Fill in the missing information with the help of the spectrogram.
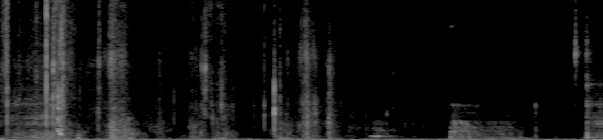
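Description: Faint handling noises of a new blower-motor run capacitor: scattered clicks and rustles as it is turned in the hands and multimeter test leads are clipped onto its terminals, over a low steady hum.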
